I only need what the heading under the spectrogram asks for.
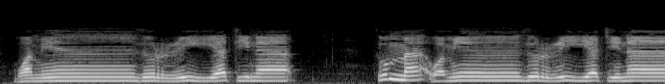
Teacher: ومن ذريتنا نون ساكنة جاء بعدها حرف الذال، الحكم التجويدي إخفاء حقيقي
